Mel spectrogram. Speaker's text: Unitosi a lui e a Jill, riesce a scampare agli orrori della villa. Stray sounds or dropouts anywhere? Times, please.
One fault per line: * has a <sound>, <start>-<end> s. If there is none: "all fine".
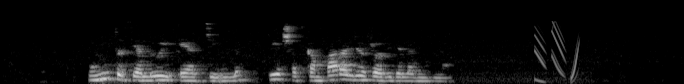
* has a chirp, 5.3-5.8 s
